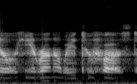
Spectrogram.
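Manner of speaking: ordinary delivery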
